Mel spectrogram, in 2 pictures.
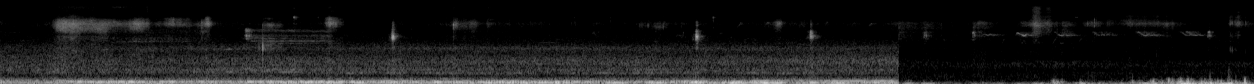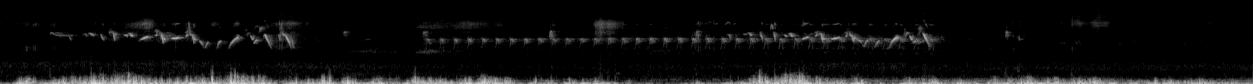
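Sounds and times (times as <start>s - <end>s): low rumble in gusts: 0.0s - 9.0s
small songbirds singing: 0.0s - 12.3s, 13.0s - 23.3s.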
